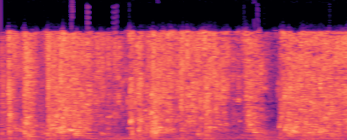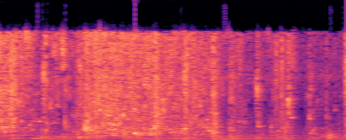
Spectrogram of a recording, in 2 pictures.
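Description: Water running steadily for a bath in a radio drama, fed from a tubewell by a pump into a shower-style spray, a continuous close hiss and splash with no voices over it.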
